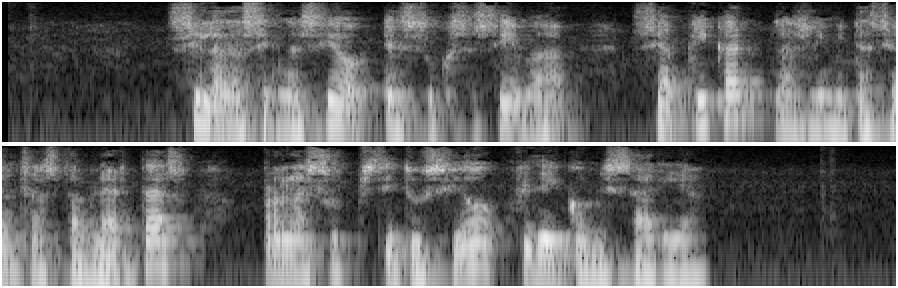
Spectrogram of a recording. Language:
Catalan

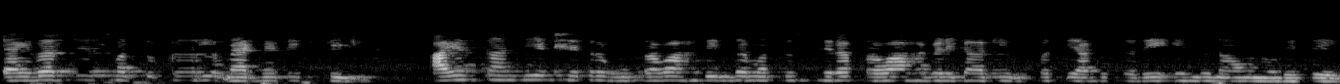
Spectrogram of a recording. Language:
Kannada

